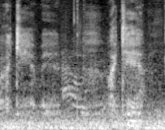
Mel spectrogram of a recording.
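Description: A person speaking quietly, over a steady low hum of room noise.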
